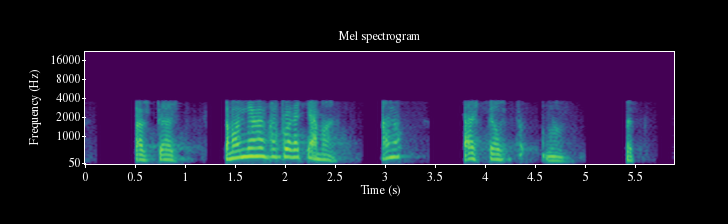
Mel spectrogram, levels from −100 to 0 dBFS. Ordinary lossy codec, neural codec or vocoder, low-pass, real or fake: none; codec, 16 kHz, 1 kbps, FreqCodec, larger model; 3.6 kHz; fake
